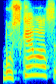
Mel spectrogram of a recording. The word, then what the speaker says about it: busquemos: And the only way to do that in Spanish is to say Q-U with an E.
